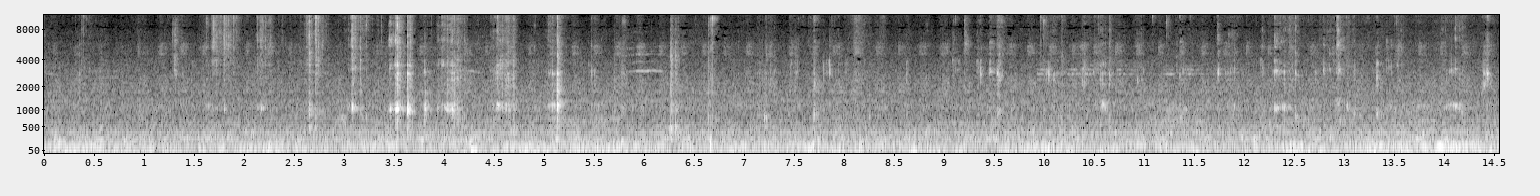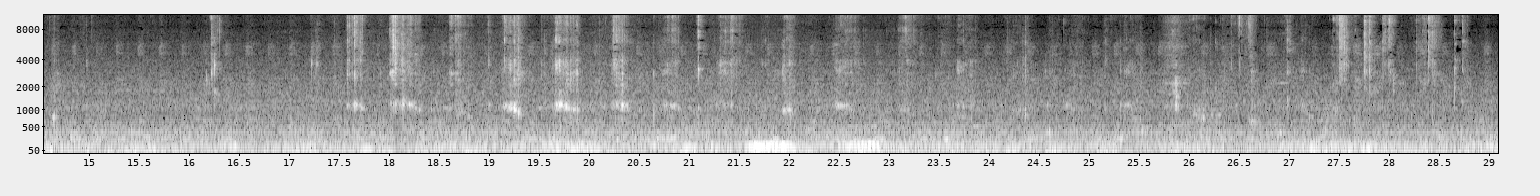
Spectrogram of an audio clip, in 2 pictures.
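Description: Close-up chewing and biting of crispy breaded fried chicken: wet mouth sounds with many sharp crunches and crackles of the coating. Two low thumps stand out about three-quarters of the way through.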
